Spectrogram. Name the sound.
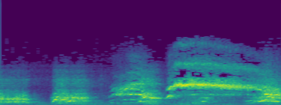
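woman screaming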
